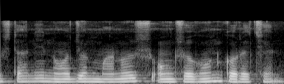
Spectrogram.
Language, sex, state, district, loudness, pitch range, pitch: Bengali, male, Tripura, West Tripura, -14 LUFS, 125-135 Hz, 130 Hz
